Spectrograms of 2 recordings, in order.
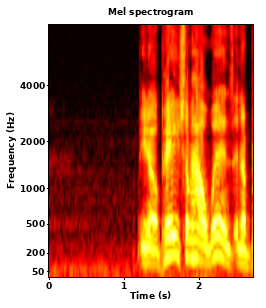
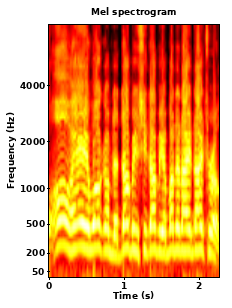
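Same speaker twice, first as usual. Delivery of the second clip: much higher, louder hammed-up wrestling announcer voice; mock nineties announcer; 9 semitones higher, 4 dB louder than usual. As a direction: ham up an old TV wrestling host. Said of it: "still holding on to the glory days of".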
